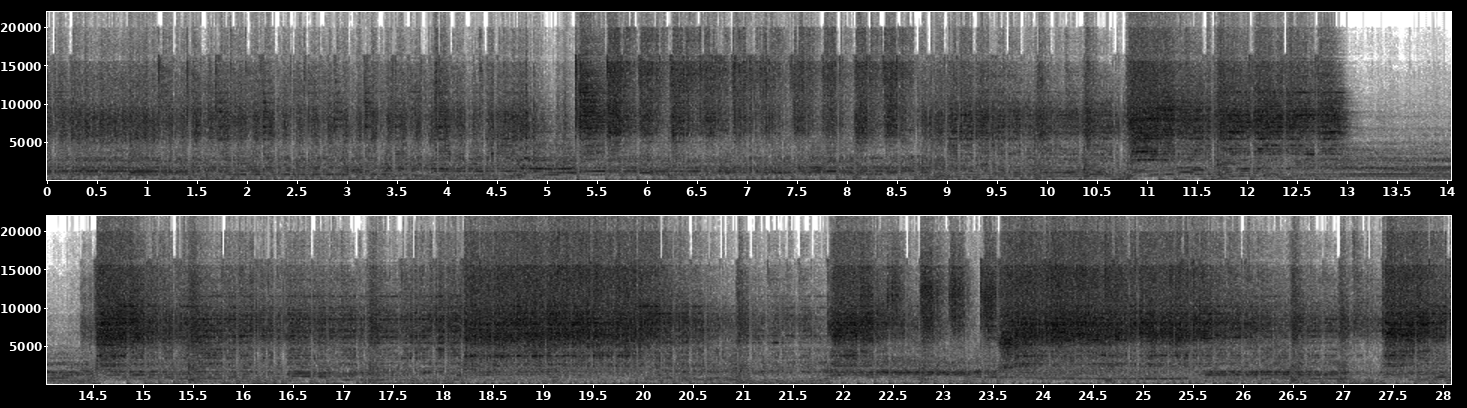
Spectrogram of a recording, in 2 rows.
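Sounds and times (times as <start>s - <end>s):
drum kit beat: 0.0s - 13.0s, 14.4s - 28.0s
electric guitar: 0.0s - 28.0s.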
